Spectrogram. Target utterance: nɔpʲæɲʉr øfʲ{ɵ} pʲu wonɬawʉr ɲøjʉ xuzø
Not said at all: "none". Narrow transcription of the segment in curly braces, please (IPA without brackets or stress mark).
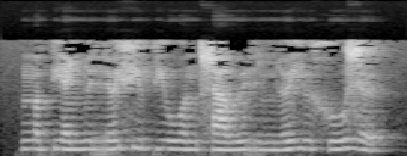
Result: o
